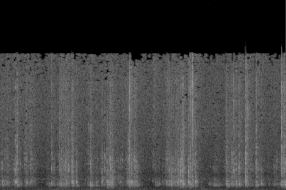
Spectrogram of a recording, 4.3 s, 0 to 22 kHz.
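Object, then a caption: Woven straw hat crown. Long red nail tips tap the crown of a cream woven straw sun hat in quick clicking bursts. The sound is dry and crisp, with a bright, papery click around 1 kHz and very little low end.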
